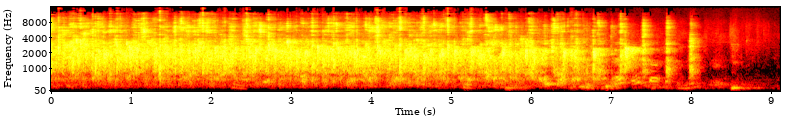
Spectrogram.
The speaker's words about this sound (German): Vielen herzlichen Dank. Applaus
